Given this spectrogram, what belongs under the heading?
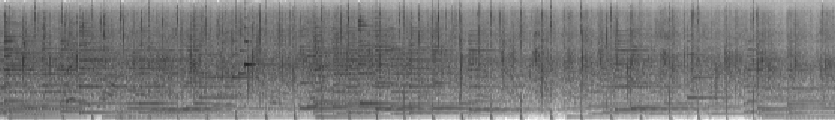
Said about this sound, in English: Would you give the Lord a hand clap across the building?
